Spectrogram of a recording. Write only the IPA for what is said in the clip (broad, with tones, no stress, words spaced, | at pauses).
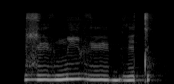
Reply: zy˧vmi˦ vyː˧bʱɪ˧t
